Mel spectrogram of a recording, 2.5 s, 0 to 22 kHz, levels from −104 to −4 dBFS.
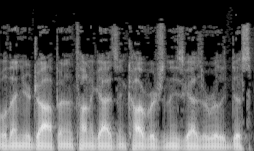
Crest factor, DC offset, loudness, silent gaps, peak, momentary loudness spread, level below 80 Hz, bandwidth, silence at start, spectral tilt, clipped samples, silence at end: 18 dB; under 0.1%; -20 LUFS; none; -2 dBFS; 3 LU; -32 dBFS; 12 kHz; 0 s; -7.5 dB/octave; under 0.1%; 0.05 s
